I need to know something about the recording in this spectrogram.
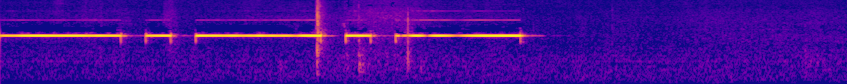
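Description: Pager going off with an incoming page: one high electronic tone sounding in a pattern of long and short beeps for about two and a half seconds, then stopping.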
